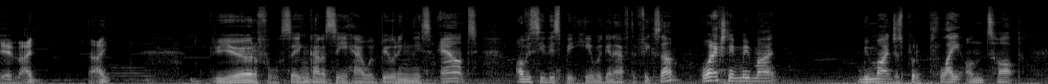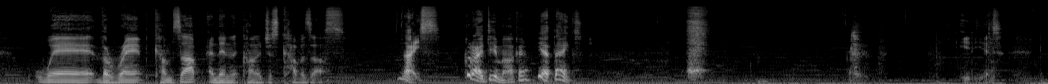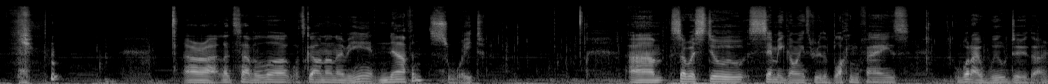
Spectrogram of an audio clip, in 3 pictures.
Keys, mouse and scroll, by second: 0.9 middle click, 1.6-2.2 middle drag, 2.5 shift+middle click, 3.0 middle drag, 3.6 shift+middle drag, 25.8 shift+middle drag, 26.2 middle click, 26.5 shift+middle drag, 28.4-28.8 middle drag, 29.2 middle click, 29.6 Tab, 29.9 shift+middle click, 30.6 3, 30.8 middle click, 31.3 shift+middle click.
